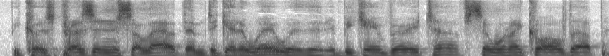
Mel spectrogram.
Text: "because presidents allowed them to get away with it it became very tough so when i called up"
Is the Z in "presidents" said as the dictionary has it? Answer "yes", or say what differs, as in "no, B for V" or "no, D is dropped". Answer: yes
